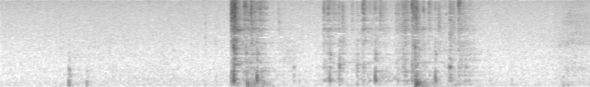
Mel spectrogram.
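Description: Round wire mesh rack lifted and set down on stainless steel bowls, its wires clattering and clinking against the metal: a loud clatter a little under two seconds in, then a quick run of clinks with the sharpest about three seconds in.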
